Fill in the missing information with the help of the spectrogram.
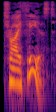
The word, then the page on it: tritheist: British English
